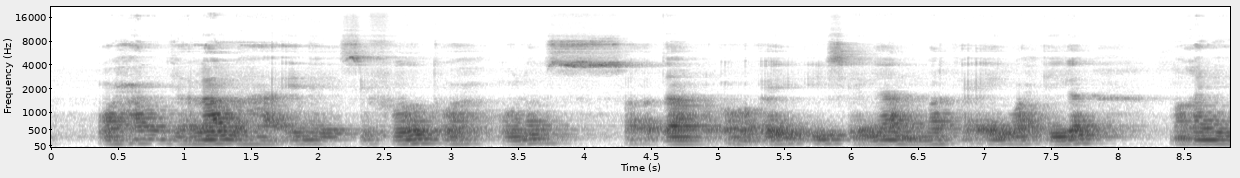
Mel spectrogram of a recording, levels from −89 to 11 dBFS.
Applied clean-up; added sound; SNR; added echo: none; none; none; reverberation time 1.0 s.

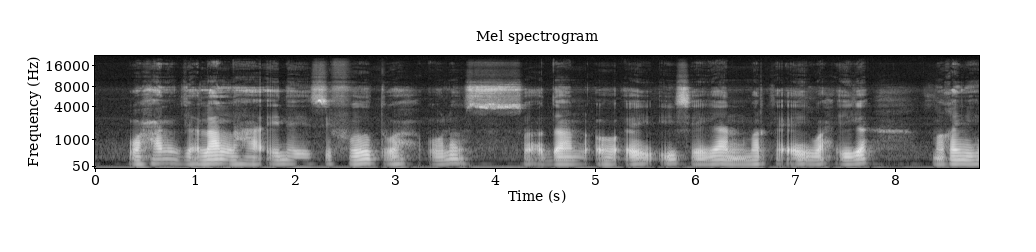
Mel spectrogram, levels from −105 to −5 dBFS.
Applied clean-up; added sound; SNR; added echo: none; none; none; none.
